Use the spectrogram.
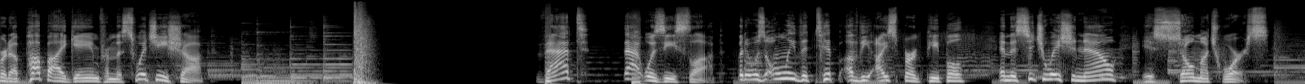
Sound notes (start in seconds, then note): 2.2 cheerful music; 3.5 blow lands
